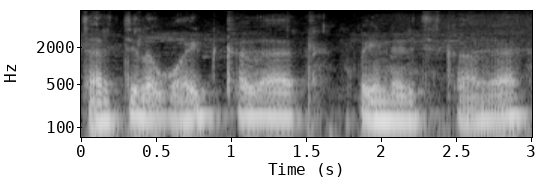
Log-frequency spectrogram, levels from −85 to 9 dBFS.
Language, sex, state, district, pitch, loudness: Tamil, male, Tamil Nadu, Kanyakumari, 130 Hz, -15 LUFS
